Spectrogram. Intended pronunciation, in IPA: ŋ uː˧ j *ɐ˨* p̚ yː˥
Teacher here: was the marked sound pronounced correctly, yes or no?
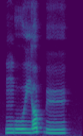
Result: no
